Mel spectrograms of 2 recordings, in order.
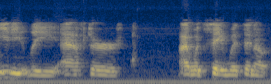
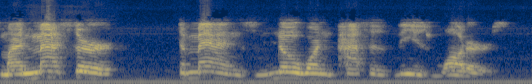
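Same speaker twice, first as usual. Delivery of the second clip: slow, deliberate sea-monster voice, each word weighted. Game master voices a creature appearing on the ship's stern, in a loud, thunderous voice. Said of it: "this loud, thunderous voice".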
